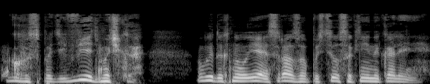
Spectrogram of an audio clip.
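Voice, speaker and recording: A man's voice: on the high side, fast, no echo, clean studio sound. Tense male audiobook narrator. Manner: tense first-person narration, shouting dialogue lines.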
